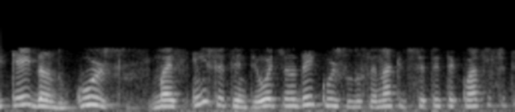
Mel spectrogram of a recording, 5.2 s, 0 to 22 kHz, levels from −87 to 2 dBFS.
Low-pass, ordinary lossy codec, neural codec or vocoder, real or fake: 3.6 kHz; MP3, 32 kbps; none; real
